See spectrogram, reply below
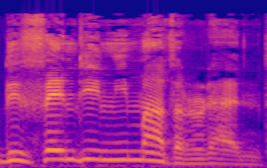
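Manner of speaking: ordinary delivery, nothing marked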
